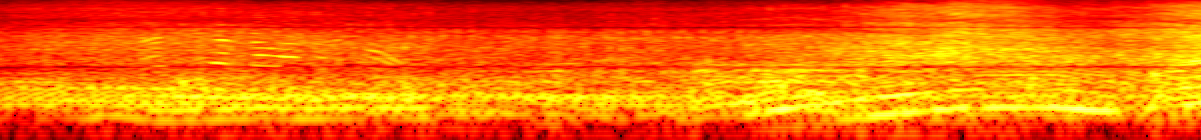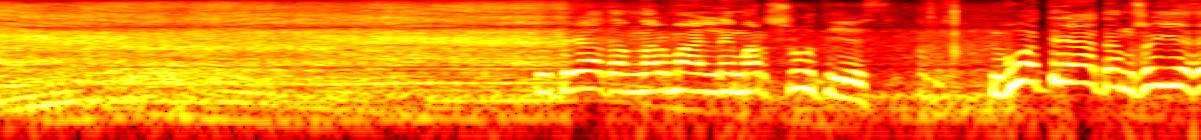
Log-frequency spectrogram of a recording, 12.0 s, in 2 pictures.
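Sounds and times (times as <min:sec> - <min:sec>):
off-road engines revving: 0:00.0 - 0:11.3
rushing noise: 0:03.8 - 0:09.6.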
